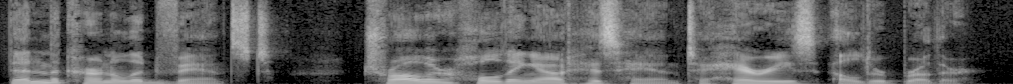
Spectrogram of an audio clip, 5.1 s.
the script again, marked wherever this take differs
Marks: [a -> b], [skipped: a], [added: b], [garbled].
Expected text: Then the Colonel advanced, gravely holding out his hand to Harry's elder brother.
Then the Colonel advanced, [gravely -> trawler] holding out his hand to Harry's elder brother.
